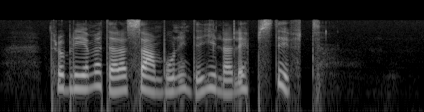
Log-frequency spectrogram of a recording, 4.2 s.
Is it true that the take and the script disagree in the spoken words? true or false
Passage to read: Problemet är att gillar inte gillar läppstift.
true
